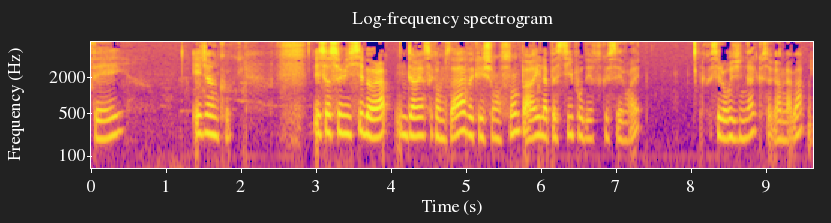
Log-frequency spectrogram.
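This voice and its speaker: A woman's voice: medium pitch, steady tone, moderate pace, gravelly, pauses often, warm tone. A young woman narrating a casual unboxing, hesitant and apologetic, with many fillers, often dropping to a half-whisper, recorded on her phone. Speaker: vlogger.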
